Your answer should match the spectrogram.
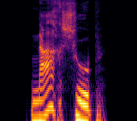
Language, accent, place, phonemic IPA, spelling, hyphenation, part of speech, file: German, Germany, Berlin, /ˈnaːχʃuːp/, Nachschub, Nach‧schub, noun, De-Nachschub.ogg
- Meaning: supplies, fresh supply, replenishment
